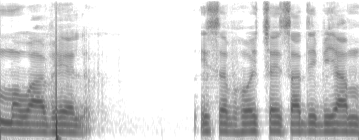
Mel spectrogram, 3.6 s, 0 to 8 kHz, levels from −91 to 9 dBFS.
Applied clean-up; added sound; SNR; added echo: neural mask model RNNoise.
